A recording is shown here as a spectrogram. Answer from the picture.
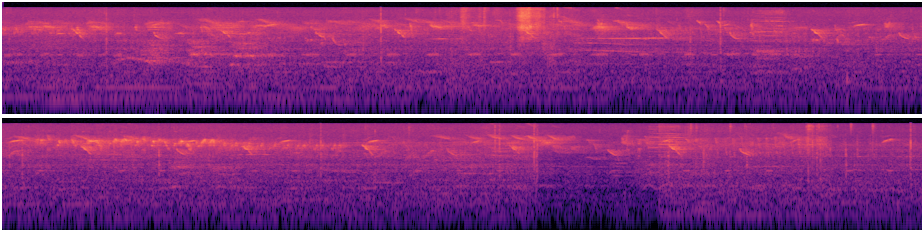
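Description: Many small birds chirping and calling, a busy run of short, quick notes, sometimes several at once, over a steady low hum.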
